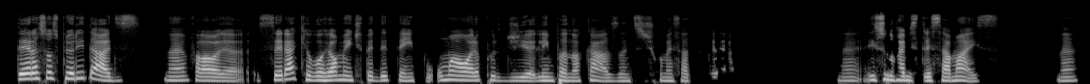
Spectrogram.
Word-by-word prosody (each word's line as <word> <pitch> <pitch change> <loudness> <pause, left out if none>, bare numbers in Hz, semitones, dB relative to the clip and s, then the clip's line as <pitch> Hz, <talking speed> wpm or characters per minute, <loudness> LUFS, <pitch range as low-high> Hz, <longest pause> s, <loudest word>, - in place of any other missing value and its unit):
ter 245 +1 +7
as 270 0 +4
suas 285 -3 0
prioridades, 190 - +1 0.2
né, 190 -1 -2
falar 180 -3 +4
olha, 160 -2 -2 0.2
será 220 +8 +2
que 245 - -10
eu - - +1
vou 190 0 +3
realmente 200 +1 +2
perder 195 0 -2
tempo 175 -3 -7
1h 200 -1 +3
por 195 -1 -5
dia 165 0 -2
limpando 175 -1 0
a 160 - -3
casa 160 -4 -3
antes 160 0 -9
de - - -16
começar 165 -1 -5
a - - -11
trabalhar? 175 - -17 1.0
Né, 175 +3 -9
isso 205 +2 0
não 200 - +3
vai 195 0 +3
me 185 - +2
estressar 170 0 0
mais? 180 -5 0 0.7
Né? 175 +1 -7
185 Hz, 180 wpm, -22 LUFS, 170-200 Hz, 1.0 s, ter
